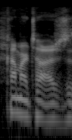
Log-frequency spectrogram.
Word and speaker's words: Kamar-Taj: I just said Kamar-Taj, but I don't know if that's correct. – Kamar-Taj. – Yeah, Kamar-Taj is how they pronounce it, yeah.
